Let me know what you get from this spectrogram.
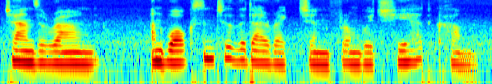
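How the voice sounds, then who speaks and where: A woman's voice: deep voice, fairly even intonation, moderate pace, a little hiss or hum. A woman playing a lone first-person narrator in an experimental radio play, with music behind her. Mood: subdued.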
